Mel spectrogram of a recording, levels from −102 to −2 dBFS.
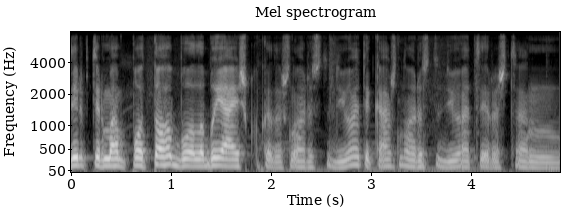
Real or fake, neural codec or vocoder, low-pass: real; none; 7.2 kHz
